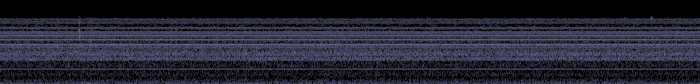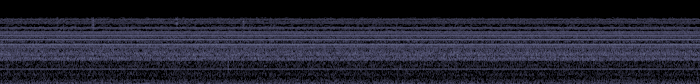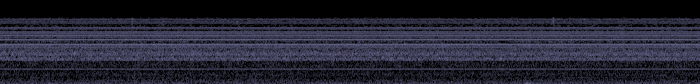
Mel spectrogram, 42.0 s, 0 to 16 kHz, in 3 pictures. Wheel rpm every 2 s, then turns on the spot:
0, 0, 0, 0, 0, 0, 0, 0, 0, 0, 0, 0, 0, 0, 0, 0, 0, 0, 0, 0, 0.
none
